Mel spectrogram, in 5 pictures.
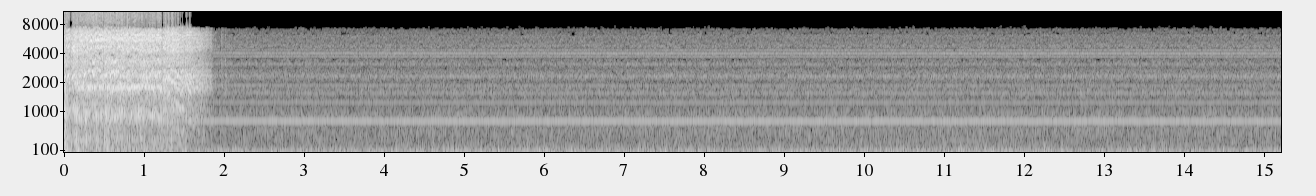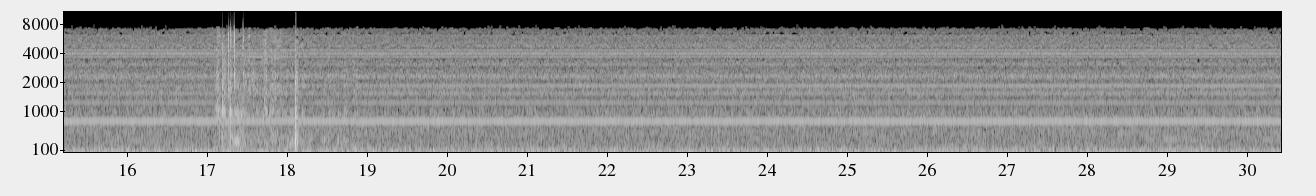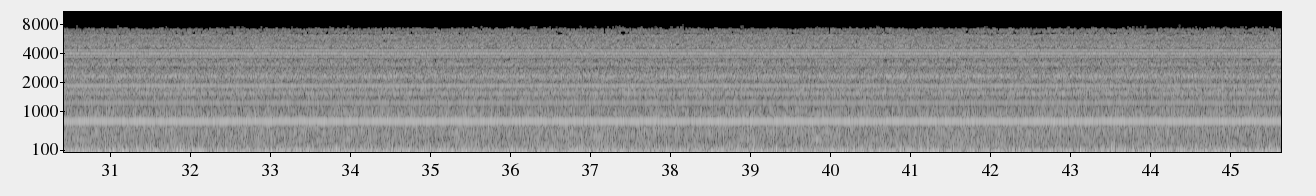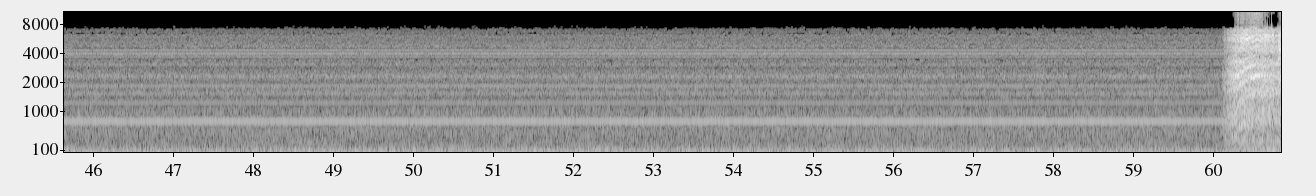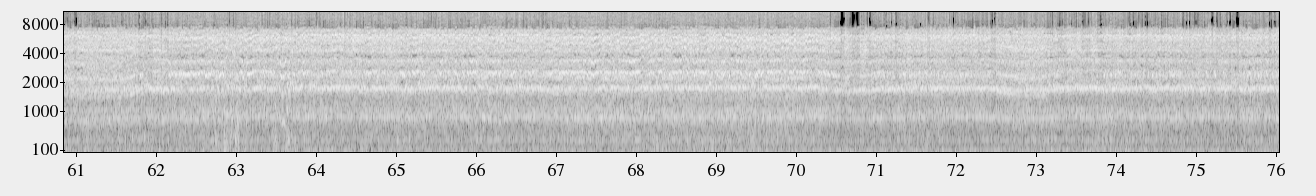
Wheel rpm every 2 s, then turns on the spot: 190, 0, 0, 0, 0, 0, 0, 0, 0, 0, 0, 0, 0, 0, 0, 0, 0, 0, 0, 0, 0, 0, 0, 0, 0, 0, 0, 0, 0, 0, 150, 220, 230, 220, 210, 220, 220, 230.
none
